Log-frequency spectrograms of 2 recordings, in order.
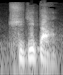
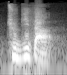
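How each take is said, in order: First: The first syllable has the vowel 'wi'. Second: The first syllable has the vowel 'u'. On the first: The speaker calls it wrong. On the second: The speaker calls it right.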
